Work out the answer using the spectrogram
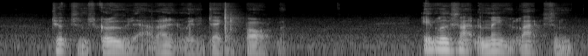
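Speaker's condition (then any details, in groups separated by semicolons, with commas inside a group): Brain bleed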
